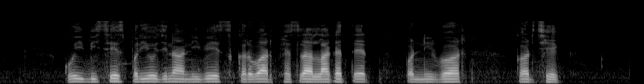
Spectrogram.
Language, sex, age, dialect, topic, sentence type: Magahi, male, 25-30, Northeastern/Surjapuri, banking, statement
